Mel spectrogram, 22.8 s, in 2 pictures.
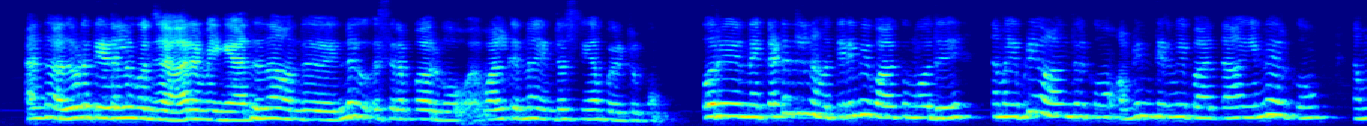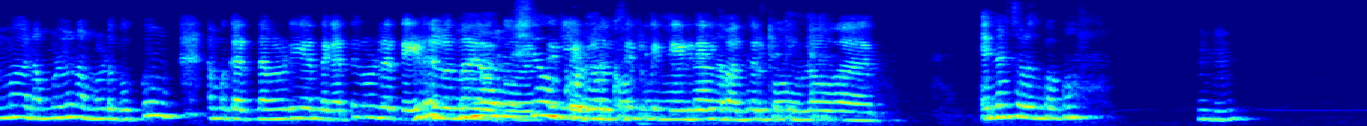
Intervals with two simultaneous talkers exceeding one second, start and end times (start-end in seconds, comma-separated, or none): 15.2-18.1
